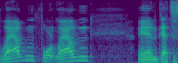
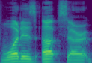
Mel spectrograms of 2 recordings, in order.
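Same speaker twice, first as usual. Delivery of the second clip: ordinary delivery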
